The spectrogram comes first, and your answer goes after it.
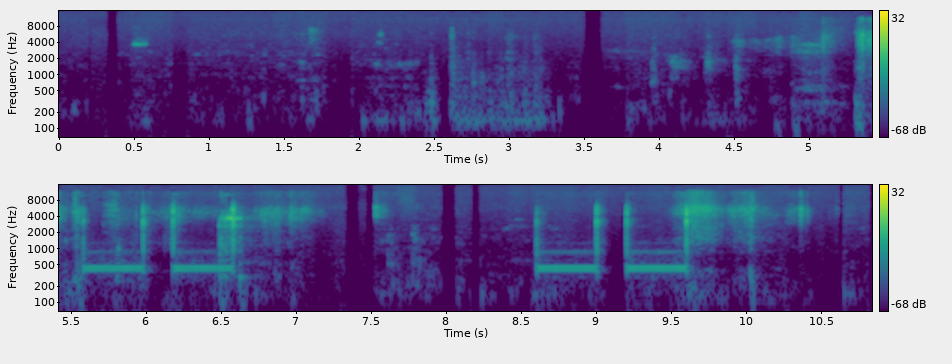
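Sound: telephone keypad dialing tones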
